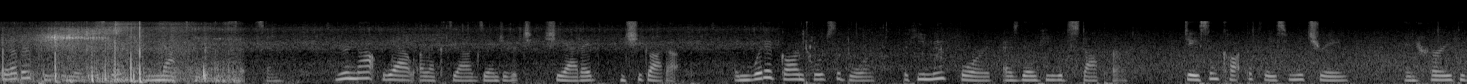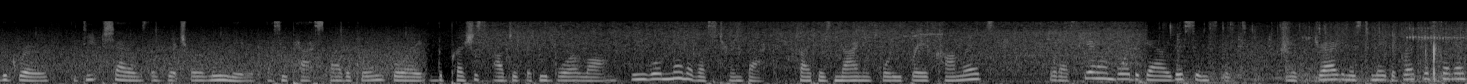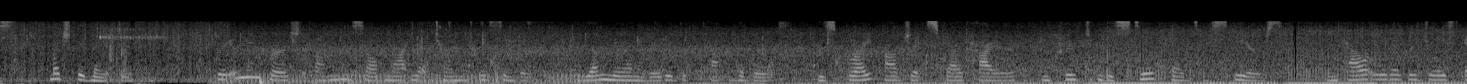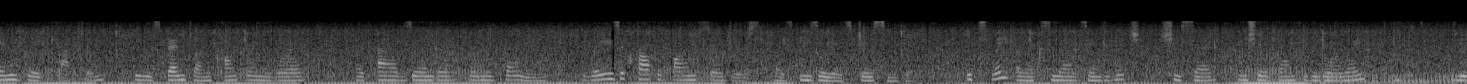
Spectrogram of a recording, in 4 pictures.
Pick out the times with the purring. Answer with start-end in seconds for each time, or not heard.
0.0-2.5, 27.6-58.6.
